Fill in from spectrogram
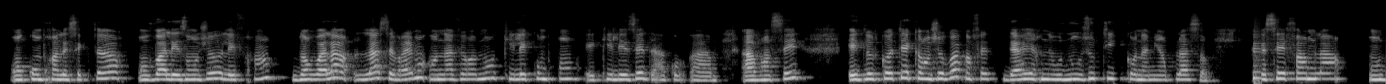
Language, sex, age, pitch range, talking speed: French, female, 50-69, 220-260 Hz, 215 wpm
